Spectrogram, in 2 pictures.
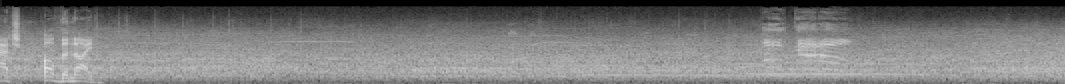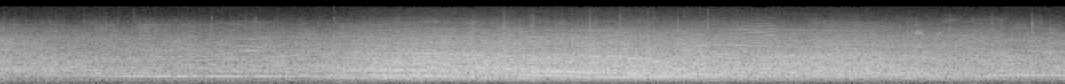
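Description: A large crowd cheers and roars in a big echoing arena, swelling louder partway through.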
